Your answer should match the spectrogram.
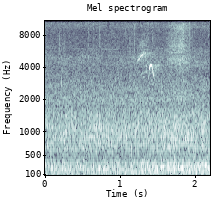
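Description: Steady low outdoor background rumble.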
